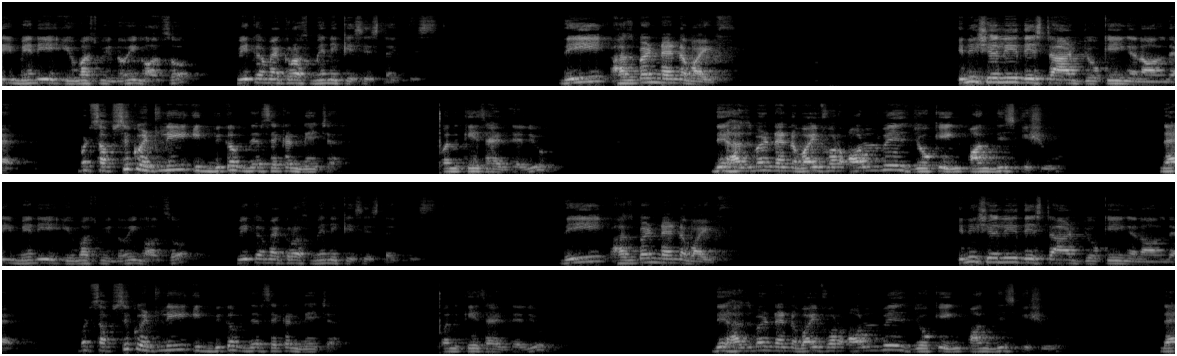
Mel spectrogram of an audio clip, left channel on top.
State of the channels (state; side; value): quieter; right; 6.7 dB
